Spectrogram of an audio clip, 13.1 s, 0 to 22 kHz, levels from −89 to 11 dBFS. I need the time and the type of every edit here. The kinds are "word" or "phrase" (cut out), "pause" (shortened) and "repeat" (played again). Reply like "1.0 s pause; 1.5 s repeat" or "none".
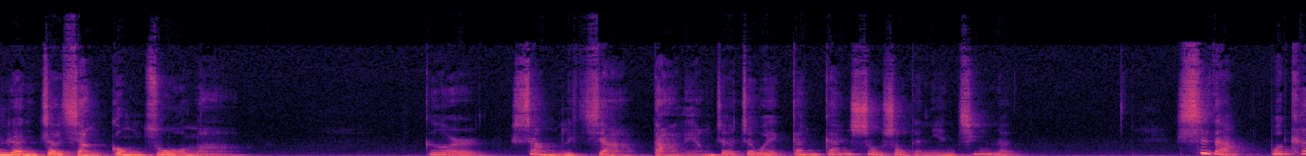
none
